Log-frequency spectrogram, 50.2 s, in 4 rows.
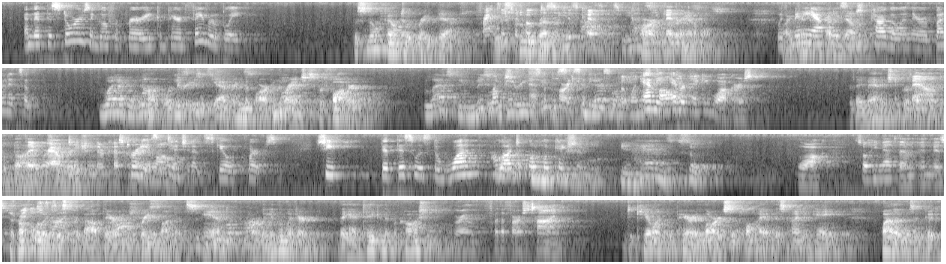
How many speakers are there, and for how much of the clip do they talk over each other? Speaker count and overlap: four, about 34%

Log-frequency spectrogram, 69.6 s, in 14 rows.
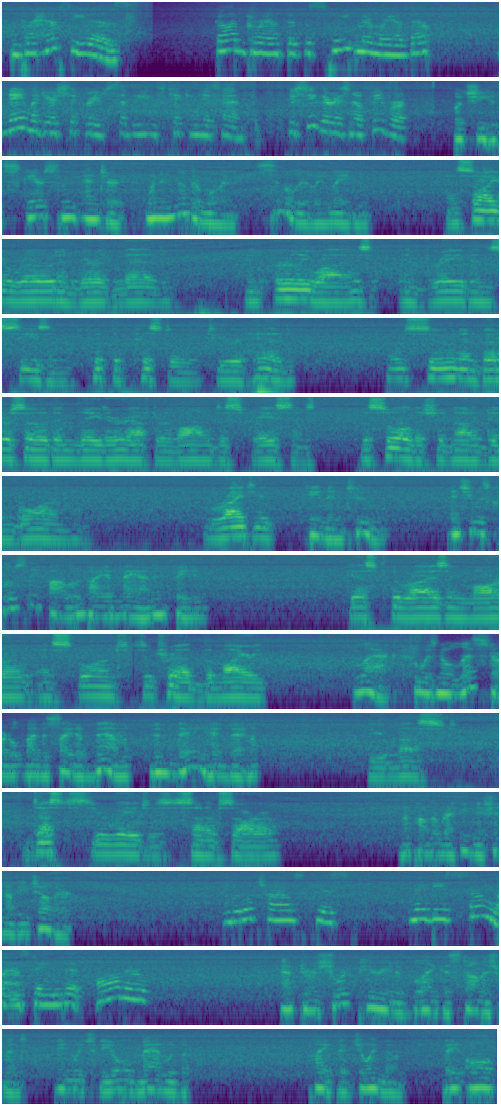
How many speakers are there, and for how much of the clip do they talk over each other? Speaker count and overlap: four, no overlap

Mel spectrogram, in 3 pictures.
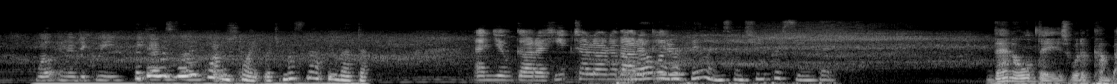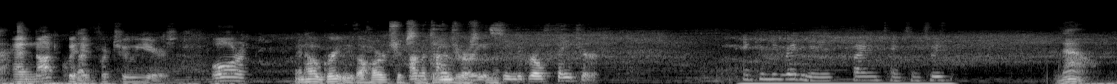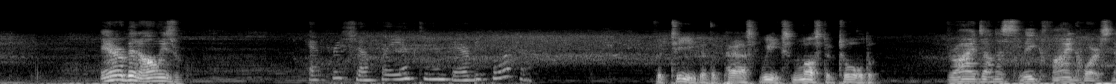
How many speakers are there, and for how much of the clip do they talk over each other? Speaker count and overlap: eight, about 12%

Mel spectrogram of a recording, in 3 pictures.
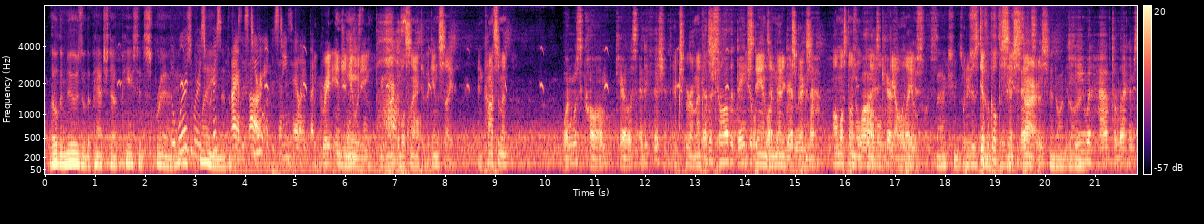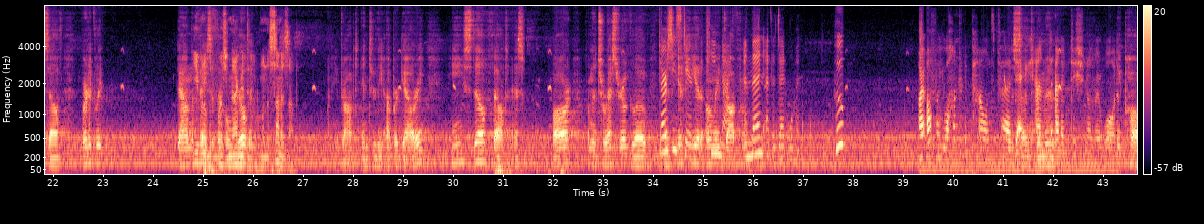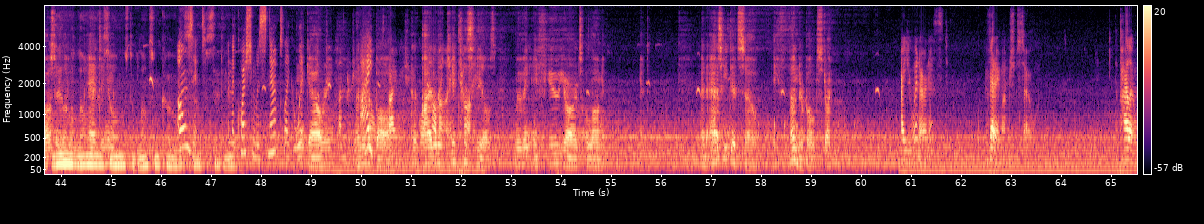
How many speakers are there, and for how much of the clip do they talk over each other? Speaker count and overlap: five, about 38%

